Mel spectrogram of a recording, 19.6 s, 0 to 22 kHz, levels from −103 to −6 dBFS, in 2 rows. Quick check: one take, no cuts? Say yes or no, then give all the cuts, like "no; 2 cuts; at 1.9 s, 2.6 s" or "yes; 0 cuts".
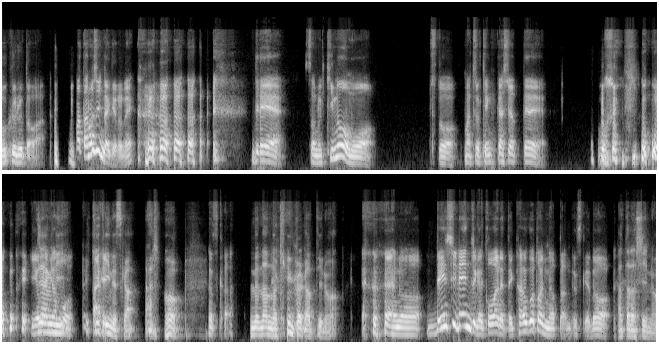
yes; 0 cuts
